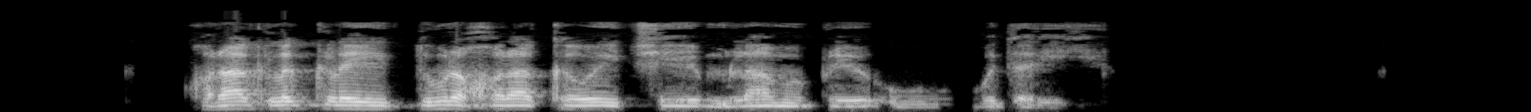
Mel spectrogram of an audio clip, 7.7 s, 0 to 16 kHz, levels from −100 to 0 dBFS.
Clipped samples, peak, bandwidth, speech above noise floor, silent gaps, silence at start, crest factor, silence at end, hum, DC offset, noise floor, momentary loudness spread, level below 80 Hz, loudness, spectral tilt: under 0.1%; 0 dBFS; 7.8 kHz; over 71 dB; 4.76-4.86 s; 0.95 s; 20 dB; 2.35 s; none; under 0.1%; under -90 dBFS; 15 LU; -68 dBFS; -18 LUFS; -5.5 dB/octave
